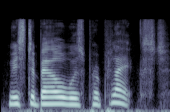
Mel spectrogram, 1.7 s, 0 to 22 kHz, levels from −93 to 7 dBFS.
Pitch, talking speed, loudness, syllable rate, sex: 205 Hz, 140 wpm, -15 LUFS, 3.9 syllables/s, female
